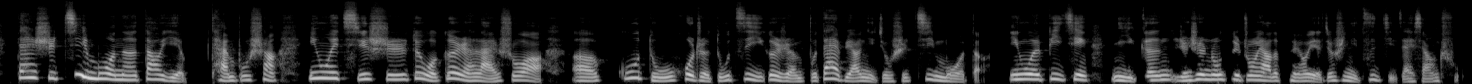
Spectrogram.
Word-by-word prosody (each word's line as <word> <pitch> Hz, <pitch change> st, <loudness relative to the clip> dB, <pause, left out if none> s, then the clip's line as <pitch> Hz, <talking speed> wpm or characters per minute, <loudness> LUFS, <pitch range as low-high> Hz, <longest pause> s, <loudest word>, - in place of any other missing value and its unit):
但 310 Hz, 0 st, +3 dB
是 290 Hz, -2 st, -1 dB
寂 370 Hz, -, +6 dB
寞 265 Hz, -3 st, +6 dB
呢， 215 Hz, -2 st, +2 dB
倒 230 Hz, +2 st, 0 dB
也 165 Hz, -8 st, -1 dB, 0.2 s
谈 175 Hz, -, 0 dB
不 200 Hz, +3 st, -4 dB
上， 205 Hz, -, -1 dB, 0.3 s
因 285 Hz, +1 st, +3 dB
为 285 Hz, -1 st, +4 dB
其 245 Hz, -3 st, -1 dB
实 225 Hz, -2 st, -1 dB
对 275 Hz, +2 st, -1 dB
我 180 Hz, -7 st, +3 dB
个 275 Hz, +7 st, +1 dB
人 175 Hz, -7 st, +2 dB
来 140 Hz, -2 st, 0 dB
说 195 Hz, +3 st, -3 dB
啊， -, -, 0 dB, 0.3 s
呃， 170 Hz, +1 st, 0 dB
孤 295 Hz, +2 st, -1 dB
独 175 Hz, -, -1 dB
或 220 Hz, +2 st, +2 dB
者 170 Hz, -4 st, -1 dB
独 170 Hz, +7 st, -3 dB
自 220 Hz, +5 st, -5 dB
一 185 Hz, -5 st, -2 dB
个 215 Hz, +1 st, +2 dB
人 145 Hz, -4 st, -1 dB
不 165 Hz, +2 st, -6 dB
代 260 Hz, +3 st, +2 dB
表 160 Hz, -7 st, -1 dB
你 160 Hz, -4 st, -2 dB
就 145 Hz, 0 st, -6 dB
是 155 Hz, +2 st, -6 dB
寂 225 Hz, +2 st, -4 dB
寞 140 Hz, -7 st, -2 dB
的， -, -, -10 dB, 0.2 s
因 230 Hz, +2 st, +3 dB
为 235 Hz, -1 st, +6 dB
毕 235 Hz, +1 st, -2 dB
竟 215 Hz, -1 st, +1 dB, 0.2 s
你 175 Hz, -4 st, +1 dB
跟 200 Hz, +3 st, 0 dB
人 175 Hz, -1 st, -1 dB
生 230 Hz, 0 st, +3 dB
中 225 Hz, 0 st, +3 dB
最 220 Hz, -1 st, -2 dB
重 205 Hz, +1 st, 0 dB
要 180 Hz, -2 st, +3 dB
的 175 Hz, -, -3 dB
朋 170 Hz, -, -2 dB
友， 160 Hz, +1 st, -1 dB
也 -, -, 0 dB
就 175 Hz, -, -4 dB
是 185 Hz, +1 st, -5 dB
你 160 Hz, -5 st, -1 dB
自 220 Hz, -, -7 dB
己 195 Hz, -, -11 dB
在 130 Hz, +2 st, -8 dB
相 135 Hz, +2 st, -7 dB
处。 160 Hz, -, -15 dB
200 Hz, 260 characters per minute, -23 LUFS, 170-235 Hz, 0.3 s, 寂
